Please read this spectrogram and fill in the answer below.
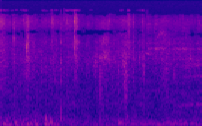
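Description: Faint, scattered knocks of sheep hooves shuffling on packed dirt, over a low rumble.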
